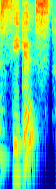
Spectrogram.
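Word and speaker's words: Sieges: e GES and then this is how you pronounce it c as in the ocean and Gus like that little mouse from um Cinderella so I'm glad that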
